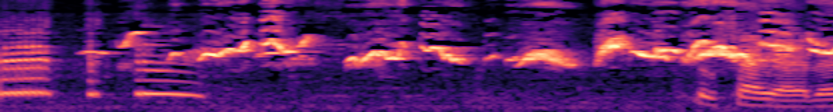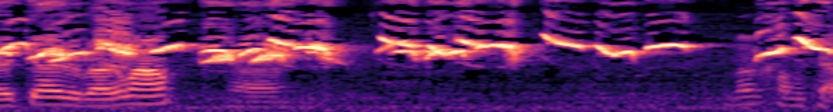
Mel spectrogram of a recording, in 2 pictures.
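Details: Nightingale singing: a run of quick, twisting, squeaky warbled notes at high pitch, broken by short gaps, with people talking loudly through the middle stretch.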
